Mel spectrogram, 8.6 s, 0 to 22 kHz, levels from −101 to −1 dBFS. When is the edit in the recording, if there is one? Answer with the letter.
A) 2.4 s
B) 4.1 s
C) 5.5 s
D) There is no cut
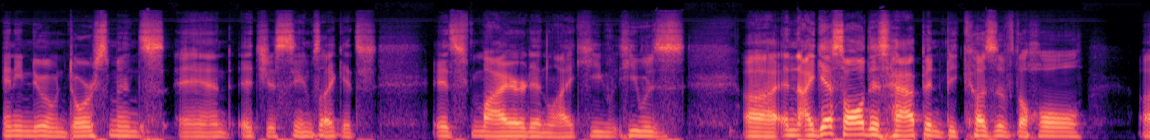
D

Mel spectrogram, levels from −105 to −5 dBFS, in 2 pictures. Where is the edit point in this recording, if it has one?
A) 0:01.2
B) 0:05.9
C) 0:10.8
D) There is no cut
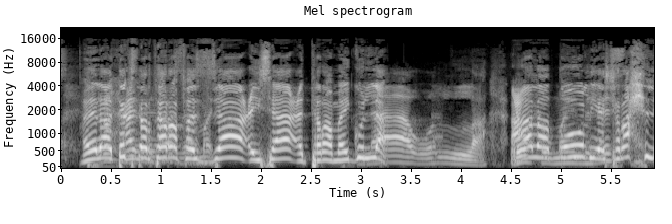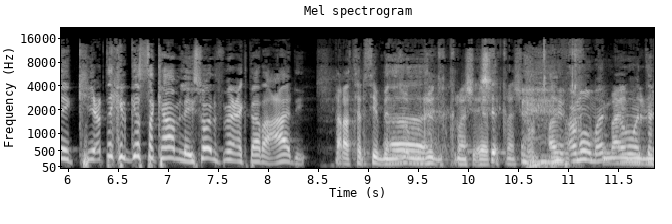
D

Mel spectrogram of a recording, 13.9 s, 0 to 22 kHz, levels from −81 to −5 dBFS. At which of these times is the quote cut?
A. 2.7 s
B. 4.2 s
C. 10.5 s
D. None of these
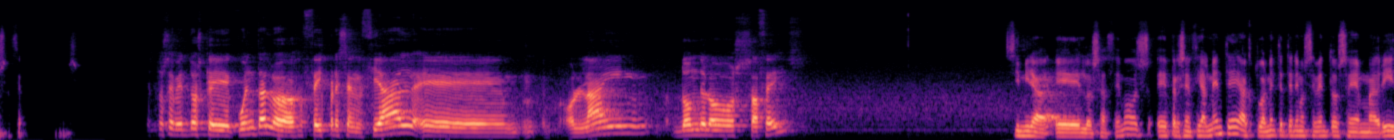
D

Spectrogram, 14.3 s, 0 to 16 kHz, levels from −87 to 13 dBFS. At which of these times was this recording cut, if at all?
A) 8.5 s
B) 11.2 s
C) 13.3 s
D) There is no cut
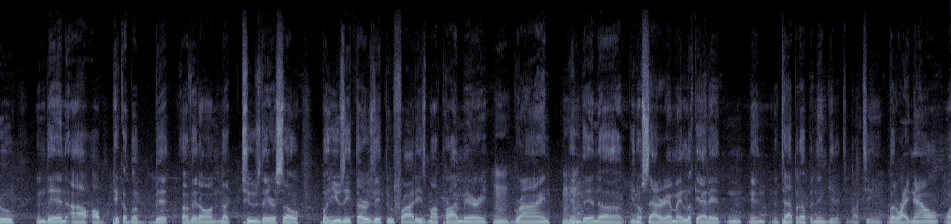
C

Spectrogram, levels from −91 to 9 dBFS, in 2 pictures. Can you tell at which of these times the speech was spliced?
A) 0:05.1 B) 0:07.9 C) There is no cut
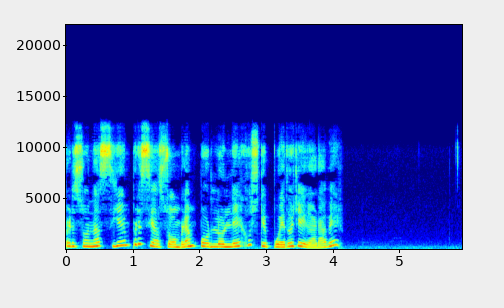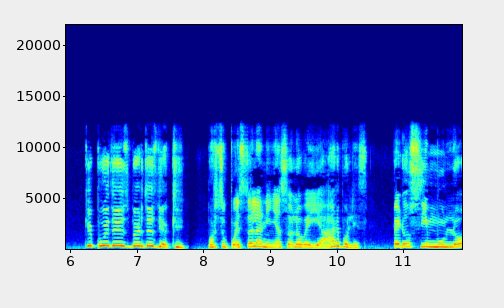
B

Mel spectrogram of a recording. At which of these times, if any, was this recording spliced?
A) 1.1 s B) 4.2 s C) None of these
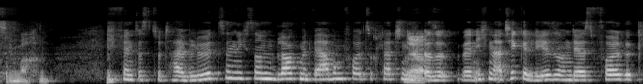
A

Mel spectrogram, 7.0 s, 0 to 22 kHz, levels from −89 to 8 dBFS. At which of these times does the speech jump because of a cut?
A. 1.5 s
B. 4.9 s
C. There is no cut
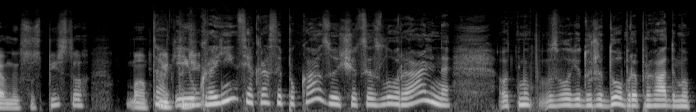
A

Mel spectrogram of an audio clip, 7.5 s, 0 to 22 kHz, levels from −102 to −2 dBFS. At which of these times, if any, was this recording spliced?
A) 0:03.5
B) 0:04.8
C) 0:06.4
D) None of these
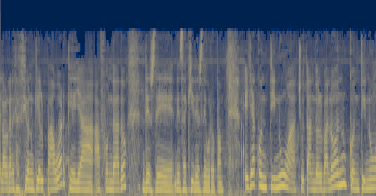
B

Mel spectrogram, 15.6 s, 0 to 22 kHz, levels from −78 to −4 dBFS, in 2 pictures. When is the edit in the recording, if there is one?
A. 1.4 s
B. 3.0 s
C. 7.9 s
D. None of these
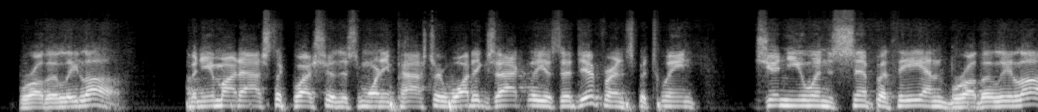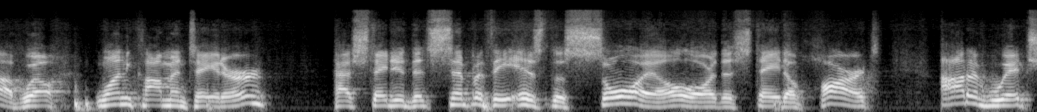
A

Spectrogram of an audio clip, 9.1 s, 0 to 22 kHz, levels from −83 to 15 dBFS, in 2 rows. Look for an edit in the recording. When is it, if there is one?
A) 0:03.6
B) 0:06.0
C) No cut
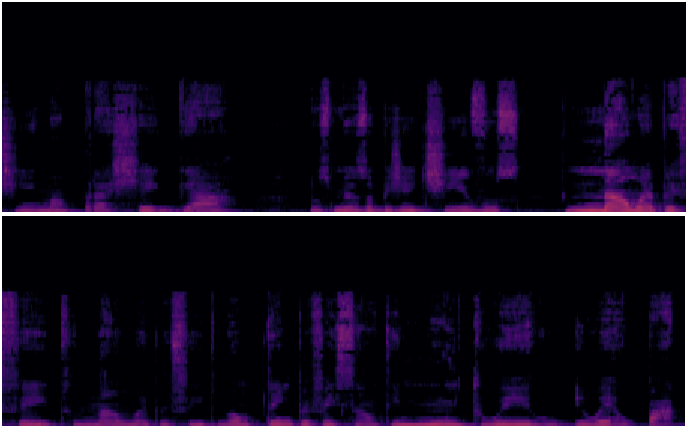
C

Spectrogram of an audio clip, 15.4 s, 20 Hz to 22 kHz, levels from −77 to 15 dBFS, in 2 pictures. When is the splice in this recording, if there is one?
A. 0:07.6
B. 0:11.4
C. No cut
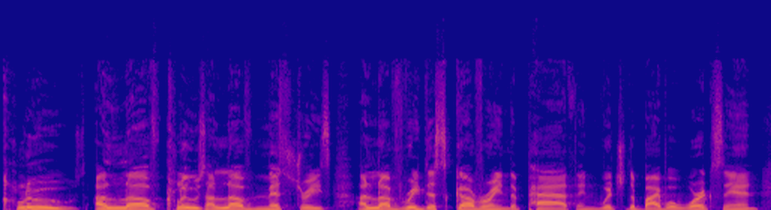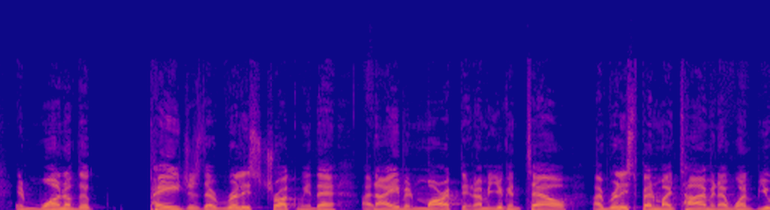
B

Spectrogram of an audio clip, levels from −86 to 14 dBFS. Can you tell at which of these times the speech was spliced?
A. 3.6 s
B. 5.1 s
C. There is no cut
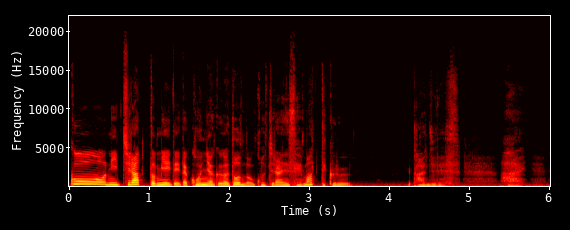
C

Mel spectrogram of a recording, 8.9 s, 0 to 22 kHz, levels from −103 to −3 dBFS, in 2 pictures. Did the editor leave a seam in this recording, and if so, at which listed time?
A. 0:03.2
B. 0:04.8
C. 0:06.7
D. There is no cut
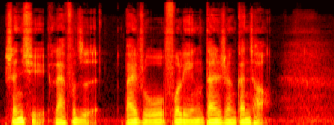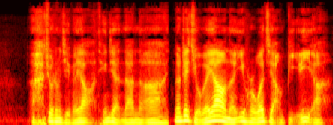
C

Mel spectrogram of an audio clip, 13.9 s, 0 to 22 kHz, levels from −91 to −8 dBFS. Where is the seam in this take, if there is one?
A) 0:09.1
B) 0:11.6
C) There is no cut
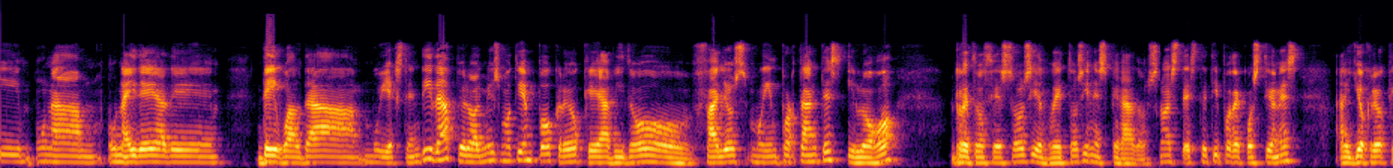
B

